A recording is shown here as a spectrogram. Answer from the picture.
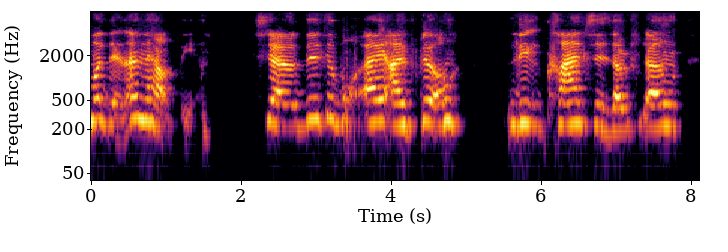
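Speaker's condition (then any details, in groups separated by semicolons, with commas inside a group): Cerebral palsy; from birth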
